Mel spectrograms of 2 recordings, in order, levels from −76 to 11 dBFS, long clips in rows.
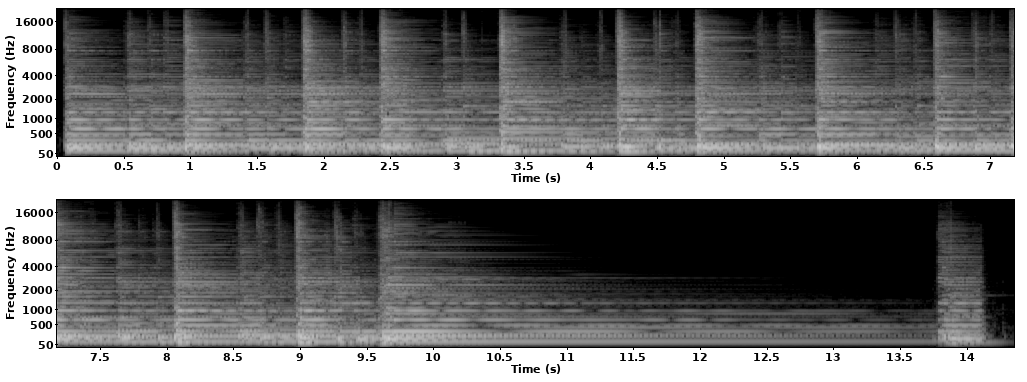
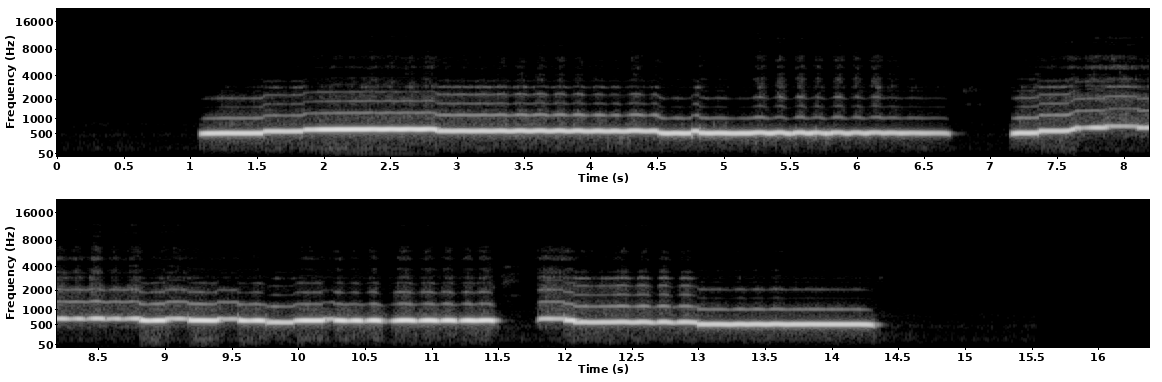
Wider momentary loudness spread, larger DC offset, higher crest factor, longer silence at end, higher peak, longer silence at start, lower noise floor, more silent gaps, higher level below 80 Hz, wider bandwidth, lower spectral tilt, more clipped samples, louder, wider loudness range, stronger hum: first, 18 LU vs 9 LU; neither; first, 18 dB vs 10 dB; second, 0.15 s vs 2.05 s; about the same, 0 dBFS vs 0 dBFS; second, 0.05 s vs 1.05 s; second, -38 dBFS vs -70 dBFS; neither; first, -44 dBFS vs -76 dBFS; first, over 20 kHz vs 5 kHz; about the same, -4.5 dB/octave vs -4 dB/octave; neither; second, -16 LUFS vs -10 LUFS; first, 11 LU vs 6 LU; neither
